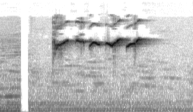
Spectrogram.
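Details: Grey-cheeked bulbul 'nyaut' lure call for getting other kept birds to join in singing: a clear, high whistled phrase of four rising and falling wavering notes over about one second, after a brief quiet pause.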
